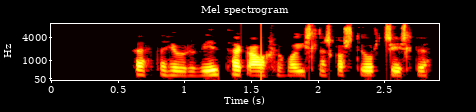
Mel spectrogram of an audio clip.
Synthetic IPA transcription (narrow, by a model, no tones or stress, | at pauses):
θɛht̪aɦɛvʏɾʏvɪðt̪ʰajkaːwr̥ɛvawist̪ɛnskawst̪jowɾt̪ist̪ʏ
